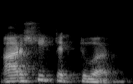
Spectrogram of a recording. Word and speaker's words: Architektur: Now see the pronunciation. Ich studiere Architektur. Archi. After R also see it is Architektur. Just you have seen durch, Milch, etc.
